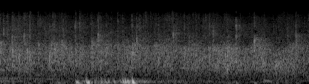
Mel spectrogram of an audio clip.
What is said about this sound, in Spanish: Bienvenida, qué gusto. Vamos a darle un aplauso también de bienvenida.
